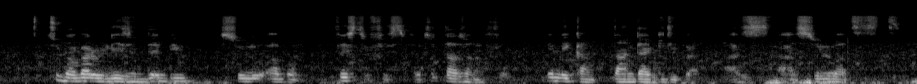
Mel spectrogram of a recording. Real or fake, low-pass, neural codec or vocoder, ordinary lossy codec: fake; 9.9 kHz; vocoder, 22.05 kHz, 80 mel bands, WaveNeXt; MP3, 96 kbps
